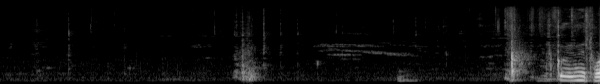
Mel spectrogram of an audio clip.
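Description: Light clicks and a single knock of plastic and metal parts as an LED TV's backlight and frame assembly is handled and turned over, with a faint short squeak a little later. A man's voice starts near the end.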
